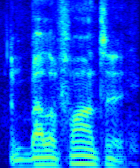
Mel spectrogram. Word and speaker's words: Belafonte: name benef come on well help me out Belafonte Belafonte um he actually gave Harry Belafonte a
